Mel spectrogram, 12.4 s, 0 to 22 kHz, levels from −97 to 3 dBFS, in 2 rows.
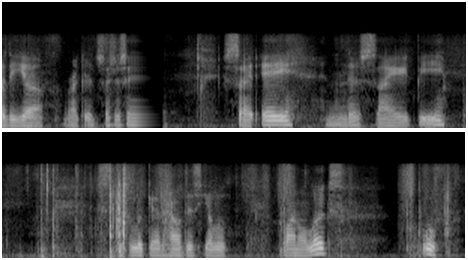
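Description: From 1.73 to 2.18 s a fading buzz, then brief silence, replaces 420 ms of sound. This is likely a long network dropout, not a short glitch.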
